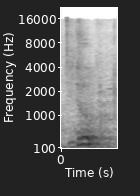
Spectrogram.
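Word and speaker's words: друг: It's pronounced droop.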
